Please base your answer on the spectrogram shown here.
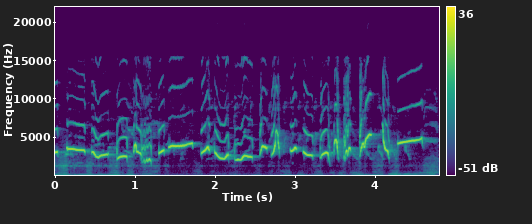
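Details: Oriental magpie-robin lure song for provoking fights, a continuous run of loud whistled notes that swoop up and down, mixed with quick chirps and trills, with faint low hum behind.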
